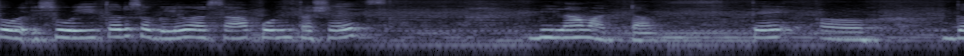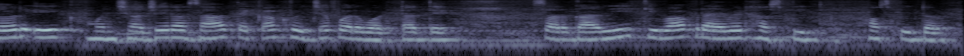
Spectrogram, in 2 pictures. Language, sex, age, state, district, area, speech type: Goan Konkani, female, 30-45, Goa, Tiswadi, rural, spontaneous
